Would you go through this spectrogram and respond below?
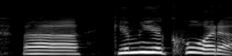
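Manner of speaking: put-on northern US accent. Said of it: "with the Yankee accent".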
